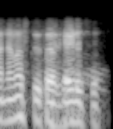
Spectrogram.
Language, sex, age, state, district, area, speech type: Kannada, male, 18-30, Karnataka, Uttara Kannada, rural, conversation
